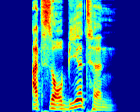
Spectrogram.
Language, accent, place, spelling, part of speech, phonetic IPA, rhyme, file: German, Germany, Berlin, adsorbierten, adjective / verb, [atzɔʁˈbiːɐ̯tn̩], -iːɐ̯tn̩, De-adsorbierten.ogg
- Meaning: inflection of adsorbieren: 1. first/third-person plural preterite 2. first/third-person plural subjunctive II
